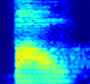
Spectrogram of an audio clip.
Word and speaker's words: 包: And this character, bao. Next character, 热热热热 So R is pronouncing as r, r.And then E is 热热热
